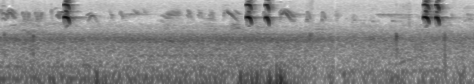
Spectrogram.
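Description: A groundhog gives sharp, high chirping calls, some single and some in quick pairs.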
